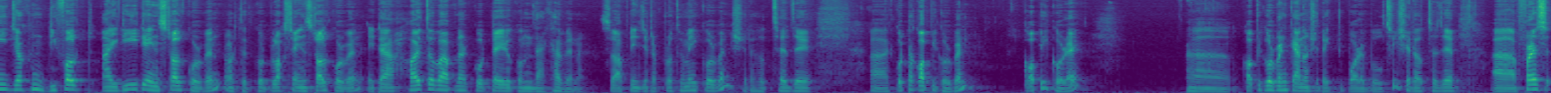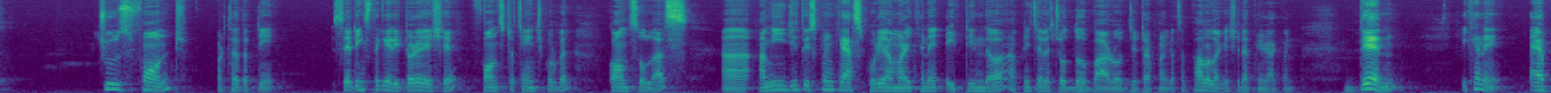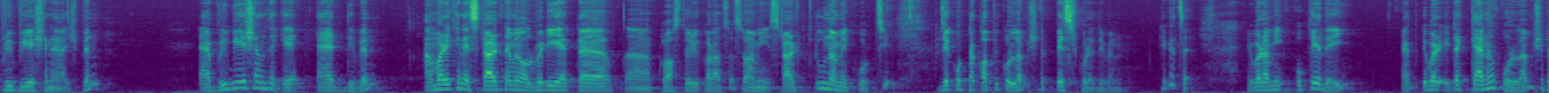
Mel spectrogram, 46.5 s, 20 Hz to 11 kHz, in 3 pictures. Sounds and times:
Speech: 0.0 - 10.9, 11.8 - 15.6, 16.4 - 32.1, 33.0 - 46.5.

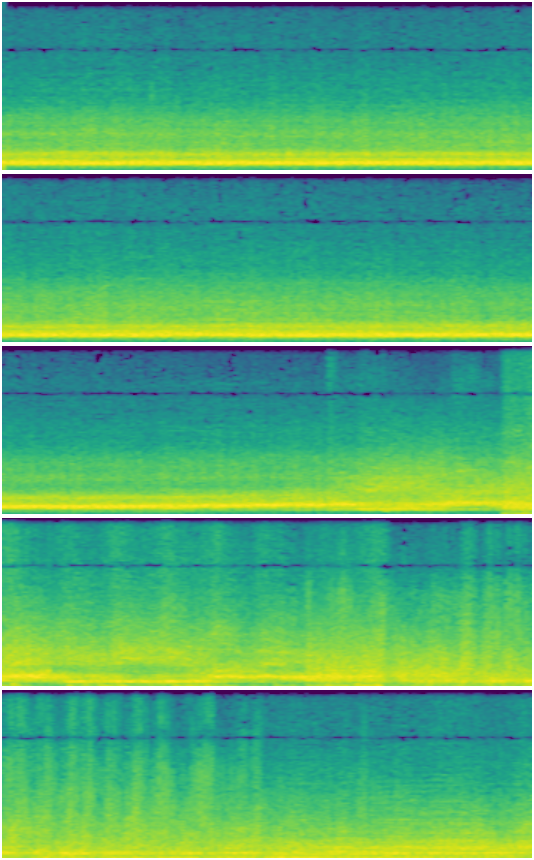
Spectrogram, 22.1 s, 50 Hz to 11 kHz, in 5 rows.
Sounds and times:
Cheering: 0.0 - 22.0.

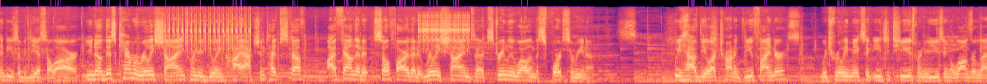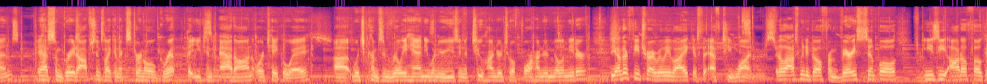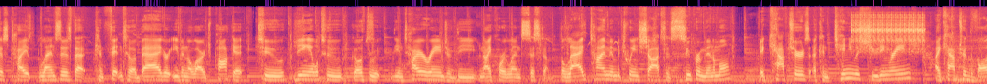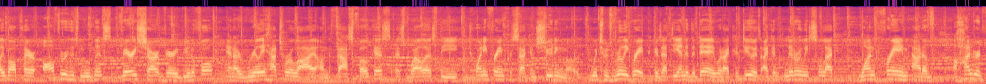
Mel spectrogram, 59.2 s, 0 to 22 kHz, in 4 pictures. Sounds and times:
Music: 0.0 - 59.2
Speech: 0.0 - 59.2.

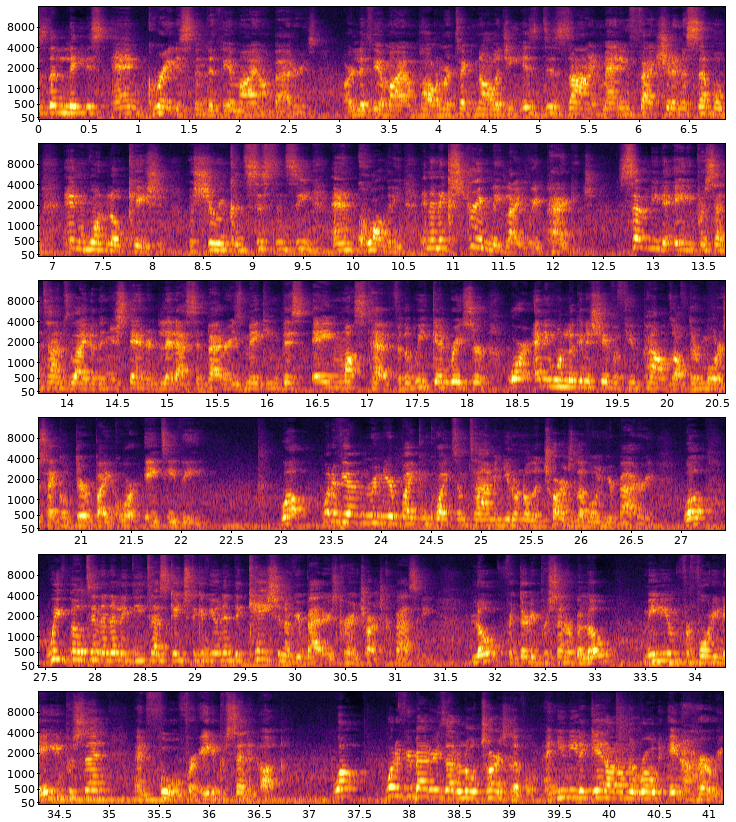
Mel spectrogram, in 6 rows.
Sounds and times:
Speech: 0.0 - 22.3, 23.0 - 41.1.

